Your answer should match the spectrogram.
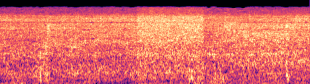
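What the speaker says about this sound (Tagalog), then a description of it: "ito yung pinakamataas na waterfalls dito sa sa Negros Oriental" A tall waterfall in Negros Oriental roars as a dense, steady broadband rush of falling water, loud and continuous with no pauses, with wind buffeting the microphone and no talk.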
